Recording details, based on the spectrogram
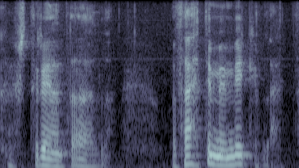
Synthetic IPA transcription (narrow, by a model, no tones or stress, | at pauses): kast̪ɾeːðant̪aːðɛla | ɔɣθɛht̪ɛɾmɛmɪːcɪla̰ht̪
